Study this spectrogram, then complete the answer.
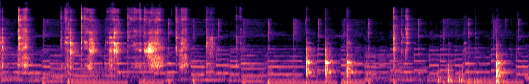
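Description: Raw fish larb pounded and mixed in a mortar, with repeated dull thumps of the pestle and clinking of a utensil against the bowl in an uneven rhythm, fairly close.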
